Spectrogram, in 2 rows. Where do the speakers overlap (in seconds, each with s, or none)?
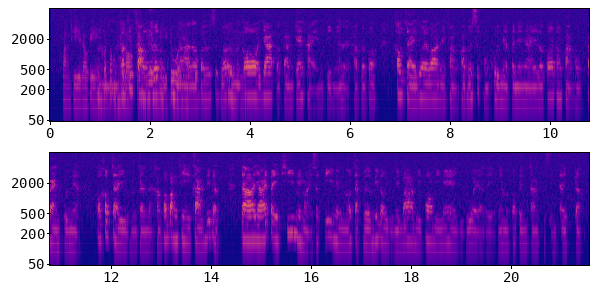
0.9 s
